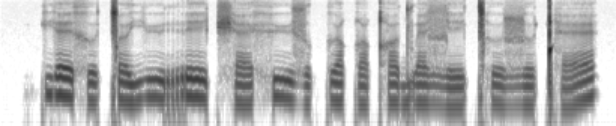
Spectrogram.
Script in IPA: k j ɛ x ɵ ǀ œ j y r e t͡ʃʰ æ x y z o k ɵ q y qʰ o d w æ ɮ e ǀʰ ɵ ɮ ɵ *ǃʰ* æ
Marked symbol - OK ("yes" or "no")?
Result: yes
